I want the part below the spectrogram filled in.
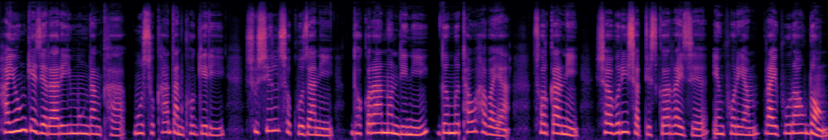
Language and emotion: Bodo, neutral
